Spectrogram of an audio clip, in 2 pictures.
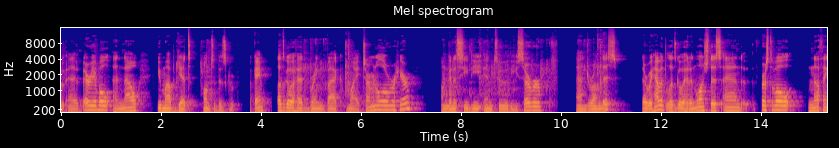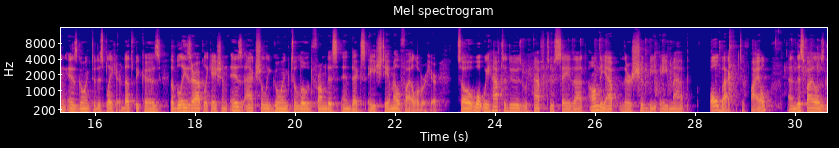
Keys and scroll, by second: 0.0 Escape, 0.7 ctrl+c, 2.3 ctrl+v, 4.3 ctrl+shift+a, 5.7 ctrl+shift+a, 5.8 alt+F12, 28.7 Return.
